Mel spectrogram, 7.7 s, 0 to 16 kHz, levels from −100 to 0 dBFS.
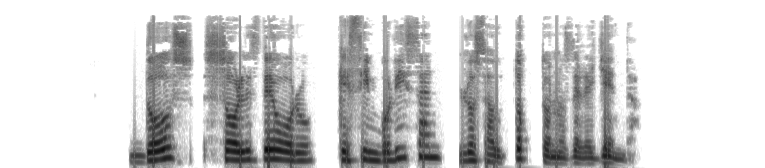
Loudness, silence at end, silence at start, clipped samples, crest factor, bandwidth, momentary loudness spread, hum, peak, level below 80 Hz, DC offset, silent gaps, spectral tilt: -17 LUFS; 1.4 s; 1.3 s; under 0.1%; 18 dB; 11.5 kHz; 10 LU; none; 0 dBFS; -48 dBFS; under 0.1%; 3.18-3.36 s, 4.48-4.58 s; -6 dB/octave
